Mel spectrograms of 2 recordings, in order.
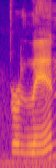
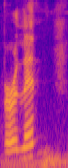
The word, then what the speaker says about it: Berlin: And uh the name Berlin, we put that accent there at the very end. So instead of saying Berlin, we say Berlin.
